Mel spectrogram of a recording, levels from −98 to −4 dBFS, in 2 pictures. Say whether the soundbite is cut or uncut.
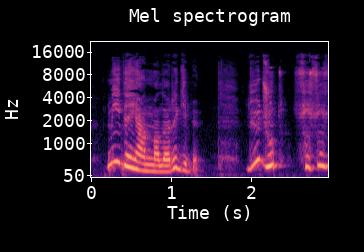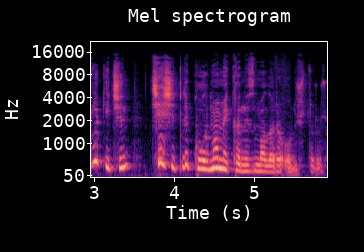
uncut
